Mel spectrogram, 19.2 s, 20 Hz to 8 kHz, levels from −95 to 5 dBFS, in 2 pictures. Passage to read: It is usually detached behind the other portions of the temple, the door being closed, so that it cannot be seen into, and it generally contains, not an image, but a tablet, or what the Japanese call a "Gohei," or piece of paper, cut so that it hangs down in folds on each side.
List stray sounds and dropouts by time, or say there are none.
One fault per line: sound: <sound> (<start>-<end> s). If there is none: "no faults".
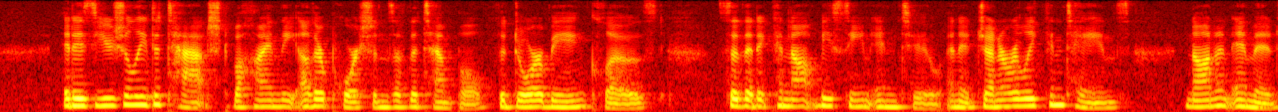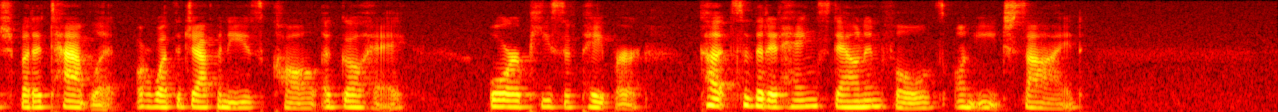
no faults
